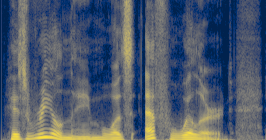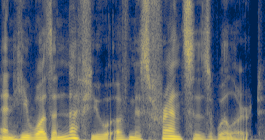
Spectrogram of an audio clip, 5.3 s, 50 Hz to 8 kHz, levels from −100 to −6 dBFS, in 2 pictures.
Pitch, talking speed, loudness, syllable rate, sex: 110 Hz, 170 wpm, -18 LUFS, 4.0 syllables/s, male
